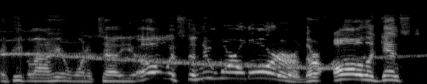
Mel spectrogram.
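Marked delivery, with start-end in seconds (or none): 1.4-4.1 high-pitched mocking alarmist voice. Vlogger imitating people warning of a New World Order, mock alarm. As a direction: mimic a panicky conspiracy believer, pitched way up.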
